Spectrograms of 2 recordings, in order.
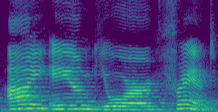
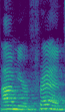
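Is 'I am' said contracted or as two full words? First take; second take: full; contracted. First: I am is said as two full words. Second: I am is contracted into one quick syllable. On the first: "se a gente ficar na cabeça só I am your friend" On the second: "quando alguém falar assim"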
